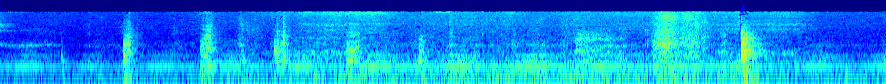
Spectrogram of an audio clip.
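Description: A knife sawing lengthwise through a crusty bread loaf on a plastic cutting board, with a string of short knocks and scrapes as the blade meets the board; the sharpest knock comes near the end. A steady low hum runs underneath.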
